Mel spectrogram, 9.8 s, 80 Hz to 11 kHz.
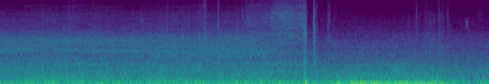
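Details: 2005 Suzuki Forenza while driving: heavy low droning growl in the cabin from a badly worn wheel bearing about to come apart.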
